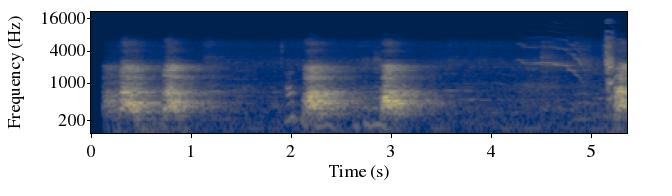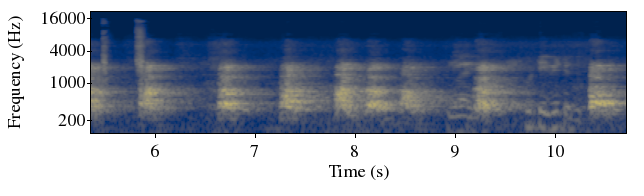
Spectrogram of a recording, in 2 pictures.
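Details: Show-level Saint Bernard barking deep, full-toned woofs repeated roughly once a second, with a brief squeaky whistle and a few sharp knocks partway through.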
